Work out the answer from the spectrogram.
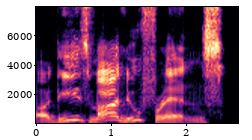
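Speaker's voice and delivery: very slow, booming, swooping delivery. A newcomer arriving at Paradiso calls out from a distance in a loud, booming voice. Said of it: "a loud, booming voice".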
